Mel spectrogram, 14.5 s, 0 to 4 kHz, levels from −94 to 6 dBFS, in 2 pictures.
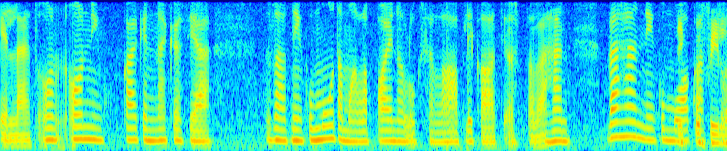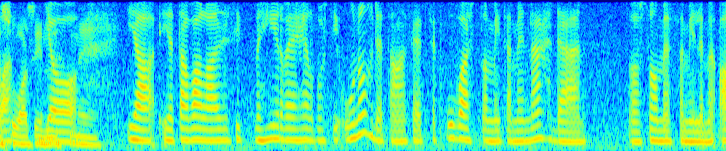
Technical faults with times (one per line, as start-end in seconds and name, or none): none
